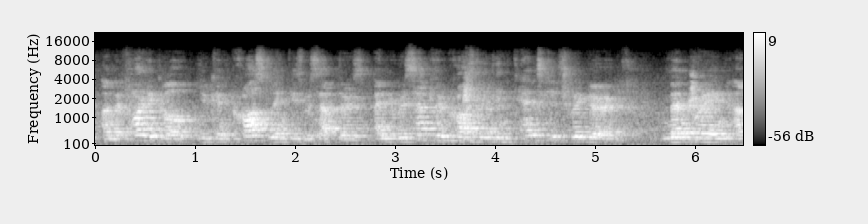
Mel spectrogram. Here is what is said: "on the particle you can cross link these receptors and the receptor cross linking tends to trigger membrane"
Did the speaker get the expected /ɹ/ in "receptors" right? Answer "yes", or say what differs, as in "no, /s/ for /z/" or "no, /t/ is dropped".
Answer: yes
